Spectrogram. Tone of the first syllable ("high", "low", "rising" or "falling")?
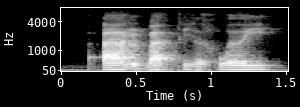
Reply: rising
